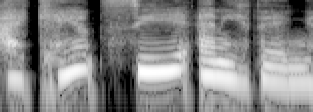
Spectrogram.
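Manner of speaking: fake sweetness. Narrator voicing Blair just after she plows over books, falsely sweet tone. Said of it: "she says in a falsely sweet tone".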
